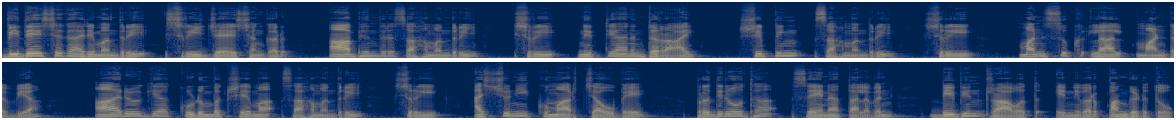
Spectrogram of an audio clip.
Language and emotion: Malayalam, neutral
